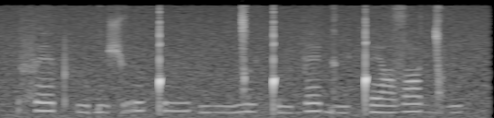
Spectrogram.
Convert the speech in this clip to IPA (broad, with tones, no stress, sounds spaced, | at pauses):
f ɛː˦ pʰ ɨ˨ ɗ i˨ ʃ r ɯ˦ ǃ ɨː˦ | j iː˨ ŋ͡ǀ ɯ˧ ǃ ɨː˨ b ɛː˦ ɡ ɨː˨ ǃ ɛː˧ zˤ ɨː˦ ɡ͡ǀ u˧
